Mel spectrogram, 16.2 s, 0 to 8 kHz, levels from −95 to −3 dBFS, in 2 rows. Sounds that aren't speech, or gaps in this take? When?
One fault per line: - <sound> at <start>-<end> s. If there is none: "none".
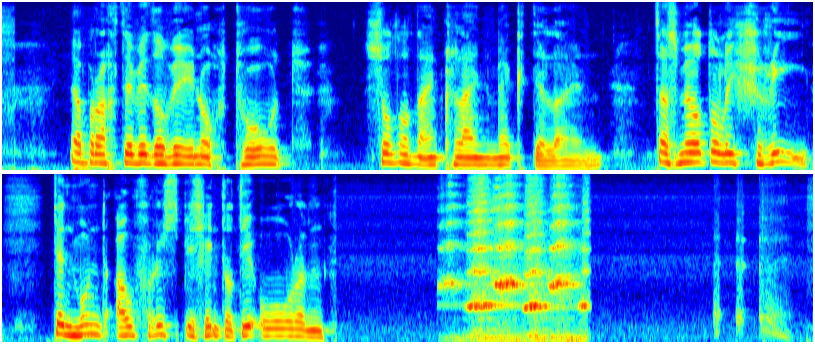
- squeak at 12.5-14.0 s
- throat clearing at 15.2-16.1 s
